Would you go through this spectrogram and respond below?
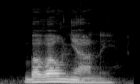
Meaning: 1. cotton (made of cotton) 2. cotton (related with the processing of cotton as a raw material)
- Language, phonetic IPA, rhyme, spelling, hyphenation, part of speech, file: Belarusian, [bavau̯ˈnʲanɨ], -anɨ, баваўняны, ба‧ваў‧ня‧ны, adjective, Be-баваўняны.ogg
